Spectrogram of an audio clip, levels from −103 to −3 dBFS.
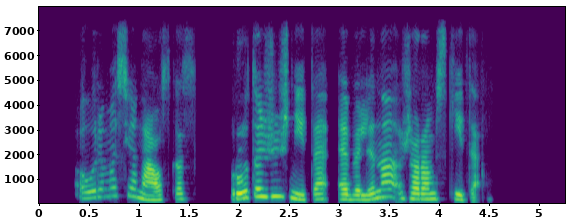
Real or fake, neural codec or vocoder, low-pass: real; none; 7.2 kHz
